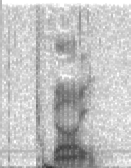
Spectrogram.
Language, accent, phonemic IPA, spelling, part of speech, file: English, US, /twɝl/, twirl, noun / verb, En-us-twirl.ogg
- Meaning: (noun) 1. A movement where a person spins round elegantly; a pirouette 2. Any rotating movement; a spin 3. A little twist of some substance; a swirl 4. A prison guard; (verb) To perform a twirl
